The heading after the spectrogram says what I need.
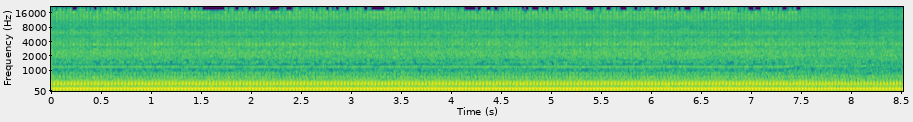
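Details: Lincoln Weldanpower AC/DC 225 welder, idle screws adjusted to cure occasional backfire when dropping to low idle: steady, even engine drone settling smoothly to a lower, slower idle near the end, no popping or backfire.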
